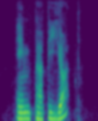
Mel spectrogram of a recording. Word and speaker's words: en papillote: And then let's continue on to the second course, which is, now you need to help me with the pronunciation, salmon en papillote? – Yes, very good.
